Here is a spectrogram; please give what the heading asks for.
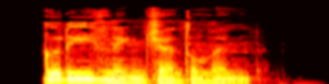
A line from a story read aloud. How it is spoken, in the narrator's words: Leaf said smoothly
